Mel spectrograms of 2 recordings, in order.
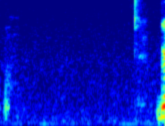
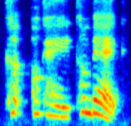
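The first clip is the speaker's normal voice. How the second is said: mock sympathy; 2 semitones higher, 5 dB quieter than usual. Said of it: "Mel gonna hear that and say".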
